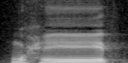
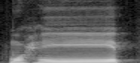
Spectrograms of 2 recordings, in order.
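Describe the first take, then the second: The two takes are said the same way.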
